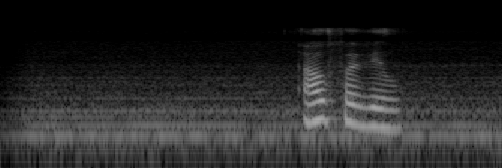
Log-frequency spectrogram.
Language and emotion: Russian, neutral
